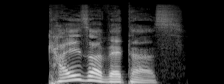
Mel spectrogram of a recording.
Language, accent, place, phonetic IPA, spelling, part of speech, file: German, Germany, Berlin, [ˈkaɪ̯zɐˌvɛtɐs], Kaiserwetters, noun, De-Kaiserwetters.ogg
- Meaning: genitive singular of Kaiserwetter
